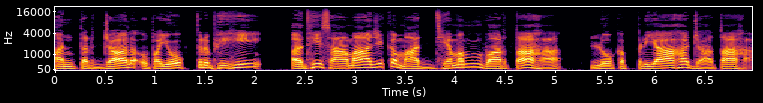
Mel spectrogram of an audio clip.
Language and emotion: Sanskrit, neutral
